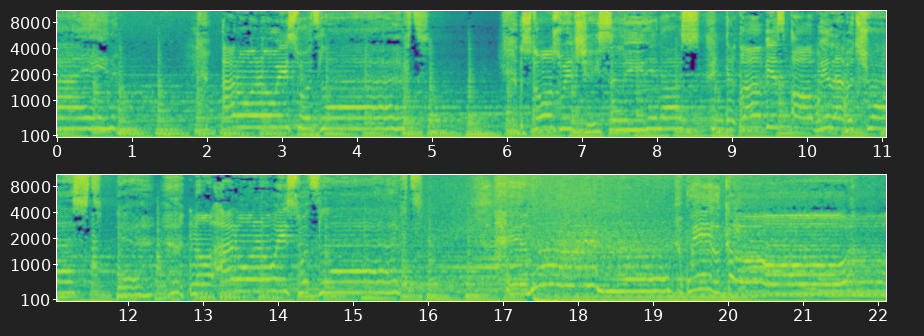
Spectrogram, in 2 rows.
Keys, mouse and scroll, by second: 0.3 ctrl+alt+scroll down 1, 1.1 ctrl+alt+scroll up 1, 2.3-4.1 drag, 4.1 ctrl+alt+scroll up 1, 5.2-6.7 alt+shift+drag, 6.7-7.1 ctrl+alt+scroll up 2, 7.6 click, 8.6 ctrl+alt+scroll down 1, 10.2-13.9 drag, 16.8 ctrl+alt+scroll down 1, 17.4 click, 18.1 ctrl+alt+scroll up 1, 19.0 ctrl+scroll up 1.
